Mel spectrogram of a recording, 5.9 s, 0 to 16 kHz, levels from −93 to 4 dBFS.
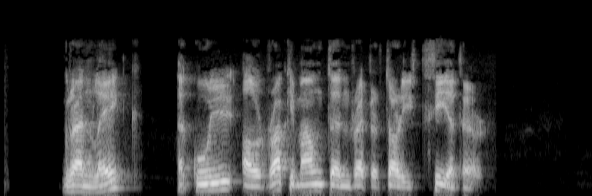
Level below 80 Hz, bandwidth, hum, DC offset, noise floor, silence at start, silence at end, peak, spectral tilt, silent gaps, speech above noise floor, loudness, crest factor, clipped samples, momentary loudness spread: -58 dBFS; 7.4 kHz; none; under 0.1%; -83 dBFS; 0.65 s; 1.1 s; -2 dBFS; -6.5 dB/octave; none; 66 dB; -18 LUFS; 18 dB; under 0.1%; 11 LU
